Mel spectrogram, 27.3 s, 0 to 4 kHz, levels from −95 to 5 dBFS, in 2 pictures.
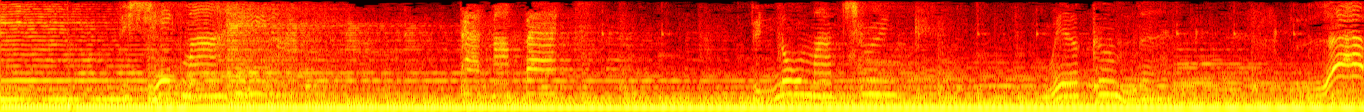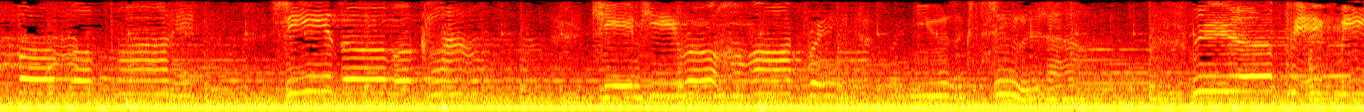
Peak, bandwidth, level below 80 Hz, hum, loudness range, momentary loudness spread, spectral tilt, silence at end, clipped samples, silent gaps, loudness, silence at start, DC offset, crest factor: -2 dBFS; 4 kHz; -16 dBFS; 50 Hz at -15 dBFS; 1 LU; 3 LU; -11 dB/octave; 0 s; under 0.1%; none; -18 LUFS; 0 s; under 0.1%; 12 dB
